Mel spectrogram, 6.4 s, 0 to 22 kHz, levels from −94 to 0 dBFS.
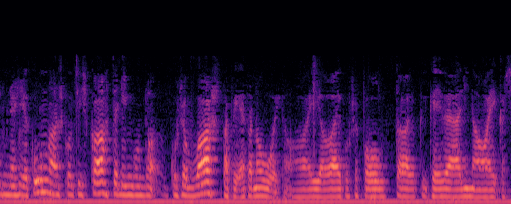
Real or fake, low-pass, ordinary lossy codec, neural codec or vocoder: real; 7.2 kHz; AAC, 32 kbps; none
